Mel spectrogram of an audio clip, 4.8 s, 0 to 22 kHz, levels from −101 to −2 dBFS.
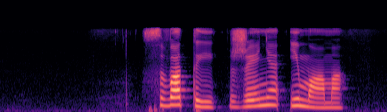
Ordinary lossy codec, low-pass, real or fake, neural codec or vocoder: none; none; real; none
